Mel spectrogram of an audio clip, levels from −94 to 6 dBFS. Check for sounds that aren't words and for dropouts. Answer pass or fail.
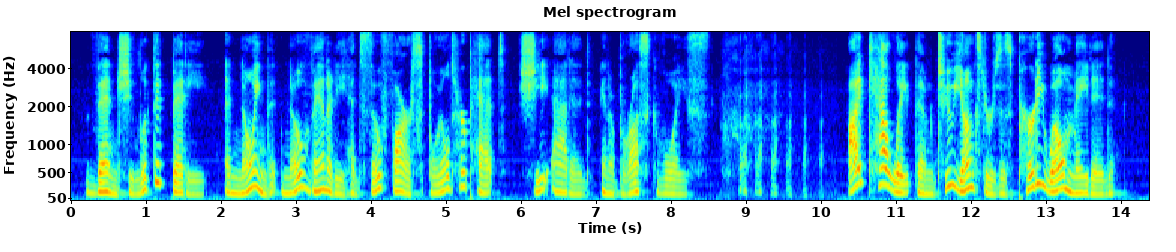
fail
